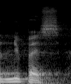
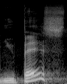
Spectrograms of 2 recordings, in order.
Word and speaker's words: NUPES: de la gauche, appelée NUPES, donc vous prononcez le S, donc je le prononce comme vous. Mais je suis originaire du Gers, donc on a l'habitude de prononcer les S. Et donc la NUPES, qui a créé une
